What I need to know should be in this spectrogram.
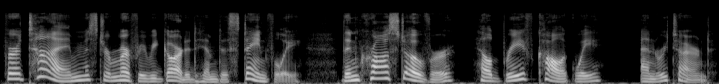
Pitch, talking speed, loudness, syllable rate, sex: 175 Hz, 135 wpm, -19 LUFS, 4.5 syllables/s, female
